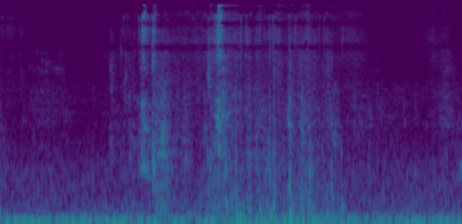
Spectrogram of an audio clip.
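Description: Someone chews cheesy puff snacks, light, airy and crunchy, in a string of soft, close bites and crunches against a quiet background.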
